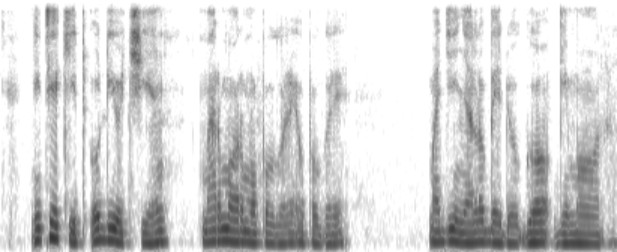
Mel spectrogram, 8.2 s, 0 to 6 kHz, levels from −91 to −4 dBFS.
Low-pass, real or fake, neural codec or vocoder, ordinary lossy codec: 5.4 kHz; real; none; Opus, 24 kbps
